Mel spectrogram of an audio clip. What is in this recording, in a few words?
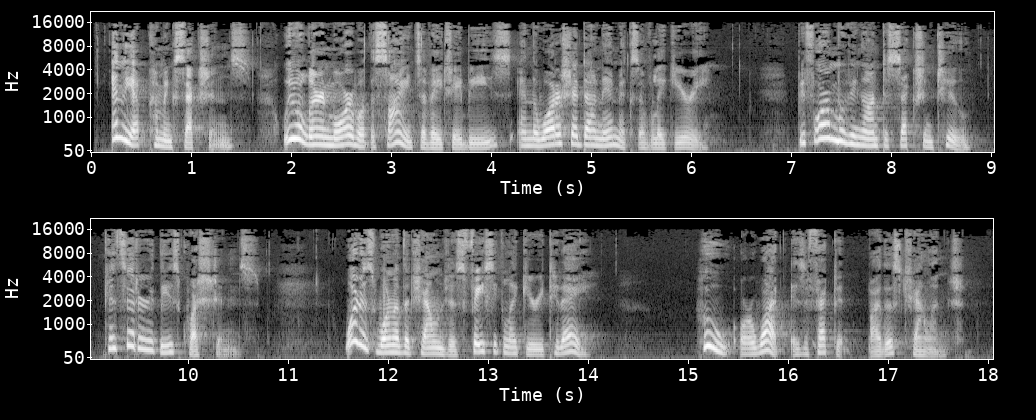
narration review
